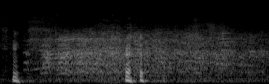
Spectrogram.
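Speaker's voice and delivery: quiet breathy laugh after the punchline; soft laugh. Real, not acted. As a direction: chuckle under your breath at your own joke.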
